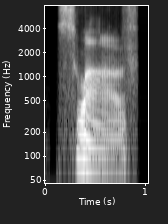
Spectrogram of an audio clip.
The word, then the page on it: suave: British English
